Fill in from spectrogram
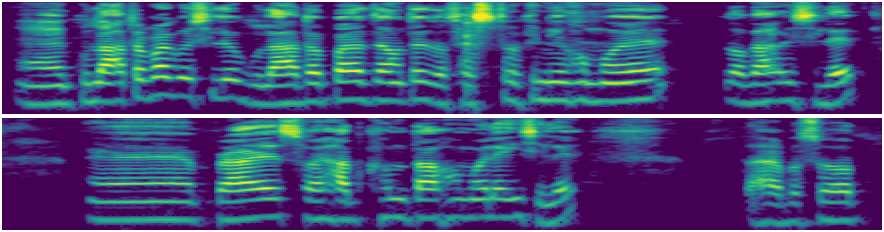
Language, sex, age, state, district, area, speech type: Assamese, male, 18-30, Assam, Golaghat, urban, spontaneous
